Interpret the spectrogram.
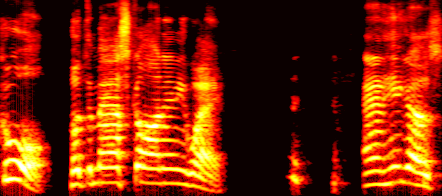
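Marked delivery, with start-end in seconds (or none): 0.0-1.7 mock, pitched-up, hollered yelled retort. Telling a story, the speaker recounts what they shouted at a man: retelling a yell. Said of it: "And I just yelled out".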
